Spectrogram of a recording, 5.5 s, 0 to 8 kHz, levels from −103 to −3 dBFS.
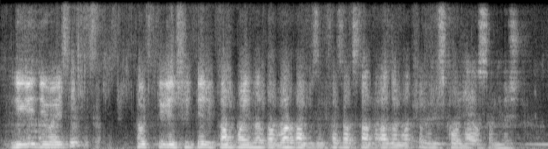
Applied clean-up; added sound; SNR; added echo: neural separator model SepFormer DNS4.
